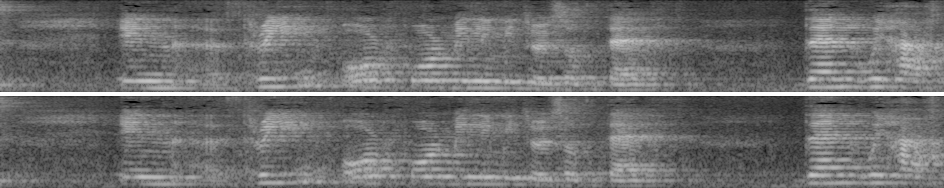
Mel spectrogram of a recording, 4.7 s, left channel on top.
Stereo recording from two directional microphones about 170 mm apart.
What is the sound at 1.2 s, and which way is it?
A woman's voice, 55° right (ahead or behind).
